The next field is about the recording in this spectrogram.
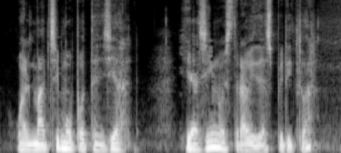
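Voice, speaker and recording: A man's dark, mellow voice at a moderate pace, with ordinary pitch variation and a quiet background. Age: 30s. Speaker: pastor. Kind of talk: interview testimony. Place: studio. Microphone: studio mic.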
